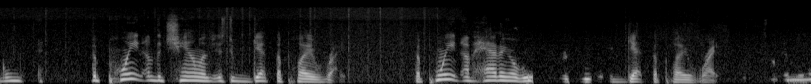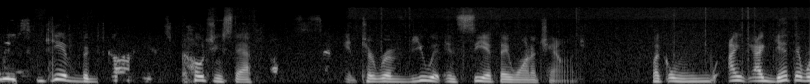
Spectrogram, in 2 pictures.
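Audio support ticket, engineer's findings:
Echo canceller likely misread double talk and suppressed the near talker: speech suppressed in double talk, dipping about 20 to 30 dB at 5.22–6.15, 7.62–8.61, 9.10–9.81 and 10.79–11.61 s.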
